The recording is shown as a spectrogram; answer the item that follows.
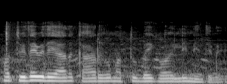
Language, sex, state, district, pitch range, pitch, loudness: Kannada, male, Karnataka, Koppal, 140-170 Hz, 145 Hz, -16 LUFS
